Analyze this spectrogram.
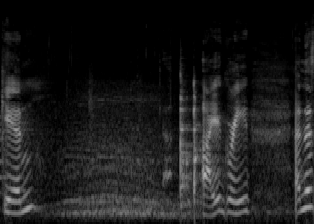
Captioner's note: audience moans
